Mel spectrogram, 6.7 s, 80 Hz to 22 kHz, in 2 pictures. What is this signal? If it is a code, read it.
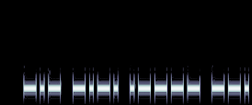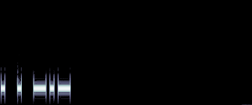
Morse code, heard as a keyed tone, about 22 wpm, 700 Hz. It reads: KC1ZEK
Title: USA Call Signs - 6 Characters - Repeated 3x - 22wpm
